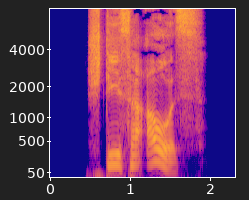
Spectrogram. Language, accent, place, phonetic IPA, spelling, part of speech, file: German, Germany, Berlin, [ˌʃtiːsə ˈaʊ̯s], stieße aus, verb, De-stieße aus.ogg
- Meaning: first/third-person singular subjunctive II of ausstoßen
